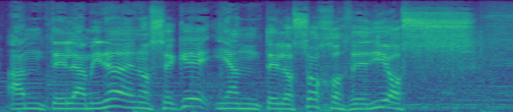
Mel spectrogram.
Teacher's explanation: Lo que hacen es pronunciar la S exageradamente, la S final. · le hiperpronuncia la S final.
